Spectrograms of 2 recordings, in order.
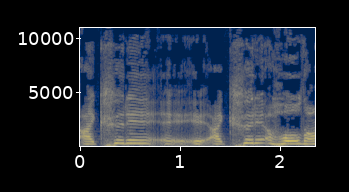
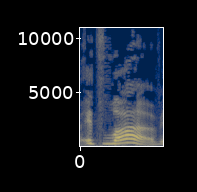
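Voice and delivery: ordinary talk, nothing marked

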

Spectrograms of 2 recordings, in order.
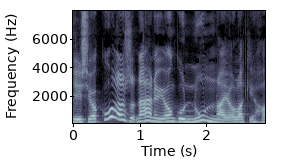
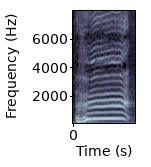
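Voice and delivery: sharp high gasp of fright; a quick high gasp, caught off guard; startled gasp; 10 semitones higher, 5 dB louder than usual. Real, not acted. Player startled by something on screen, high gasp.

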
